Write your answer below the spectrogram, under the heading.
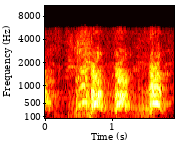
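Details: A 7.5-month-old Romanian Raven Shepherd Dog, a livestock guardian breed, giving three short, deep, rough barks about half a second apart.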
